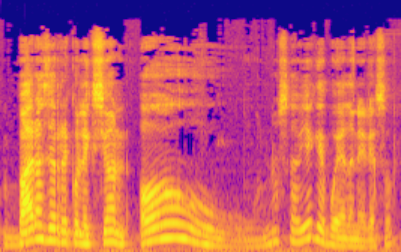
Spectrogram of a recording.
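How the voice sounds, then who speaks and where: Excitable man whooping through game commentary. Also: fairly high pitch, normal speed. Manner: exclamatory, whooping, cheering at the game; reads on-screen game text aloud. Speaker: let's play gamer.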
